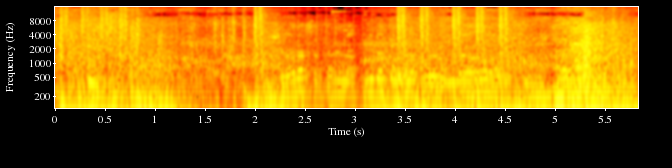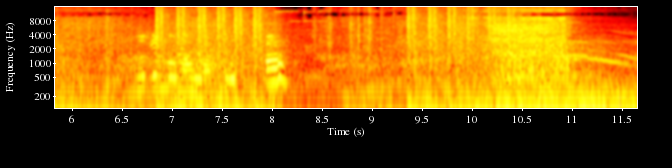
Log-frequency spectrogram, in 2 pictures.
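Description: A pistol fires repeated gunshots.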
